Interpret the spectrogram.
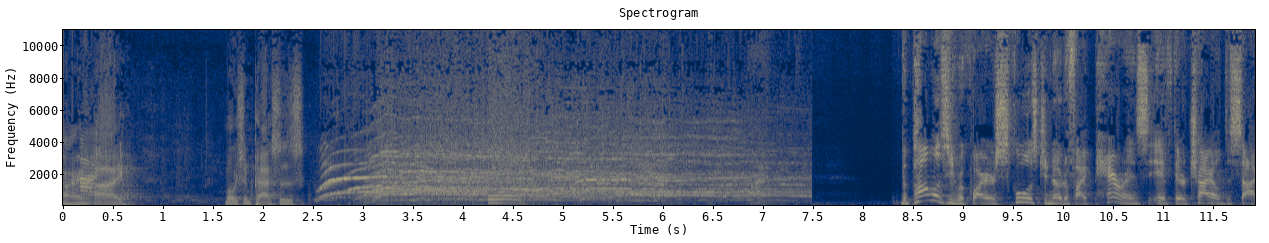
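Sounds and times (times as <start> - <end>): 
speech: 0.0 - 0.8, 1.6 - 3.3, 4.2 - 4.8, 8.4 - 11.9
crowd cheering and shouting at a board meeting: 2.6 - 7.5.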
